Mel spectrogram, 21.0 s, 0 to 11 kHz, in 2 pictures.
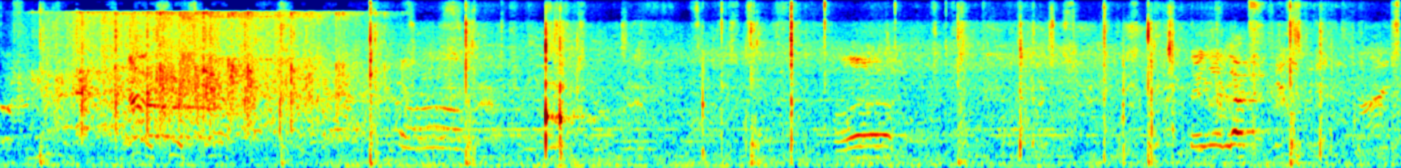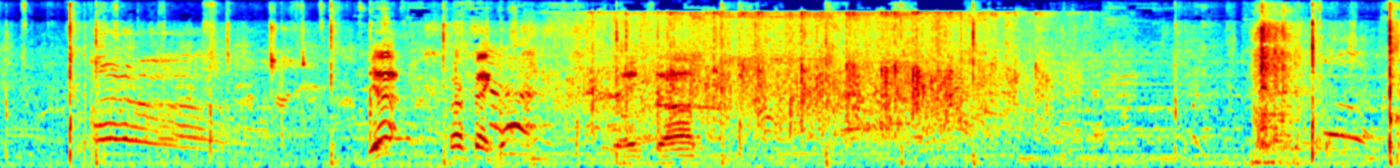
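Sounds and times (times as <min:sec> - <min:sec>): tennis balls struck by racquets: 0:00.0 - 0:12.2, 0:12.8 - 0:21.0.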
